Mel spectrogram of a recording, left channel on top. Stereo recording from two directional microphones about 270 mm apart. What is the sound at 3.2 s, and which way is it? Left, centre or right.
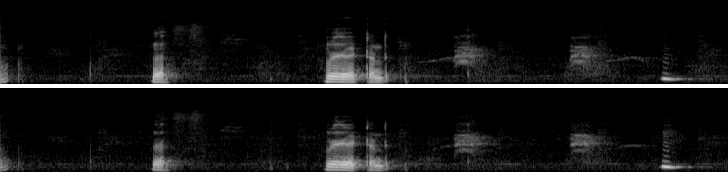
Speech, left.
